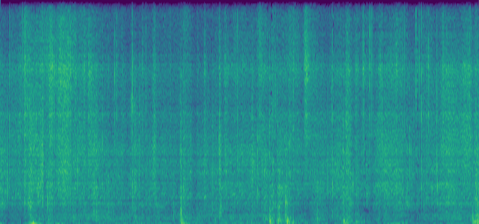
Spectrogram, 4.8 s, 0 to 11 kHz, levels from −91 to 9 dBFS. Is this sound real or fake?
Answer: fake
